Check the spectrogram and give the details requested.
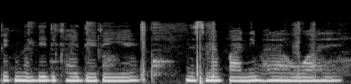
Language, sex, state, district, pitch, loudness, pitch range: Hindi, female, Uttar Pradesh, Lalitpur, 180 Hz, -15 LUFS, 170-180 Hz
